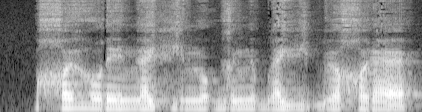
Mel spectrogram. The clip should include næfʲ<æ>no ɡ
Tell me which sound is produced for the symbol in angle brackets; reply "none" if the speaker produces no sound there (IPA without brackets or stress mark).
æ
